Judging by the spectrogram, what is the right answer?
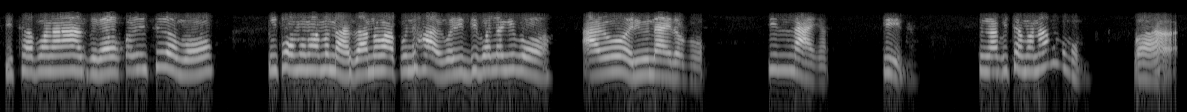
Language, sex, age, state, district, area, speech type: Assamese, female, 45-60, Assam, Darrang, rural, conversation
